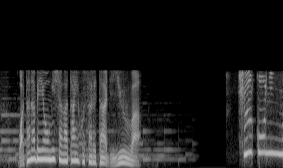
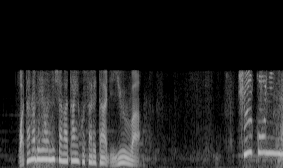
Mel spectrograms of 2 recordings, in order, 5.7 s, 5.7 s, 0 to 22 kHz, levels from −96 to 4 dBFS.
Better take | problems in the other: first | noise reduction (neural separator model SepFormer DNS4)

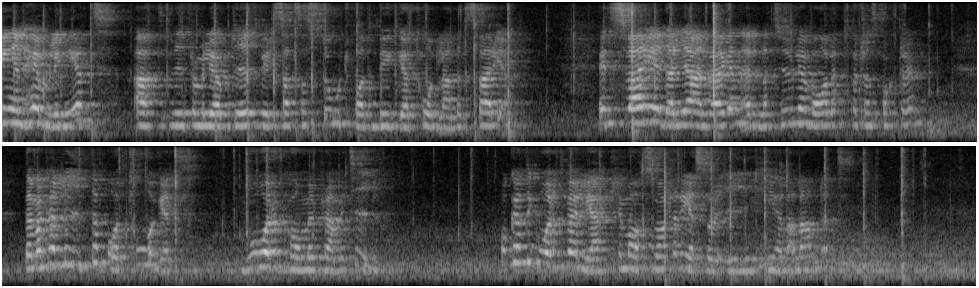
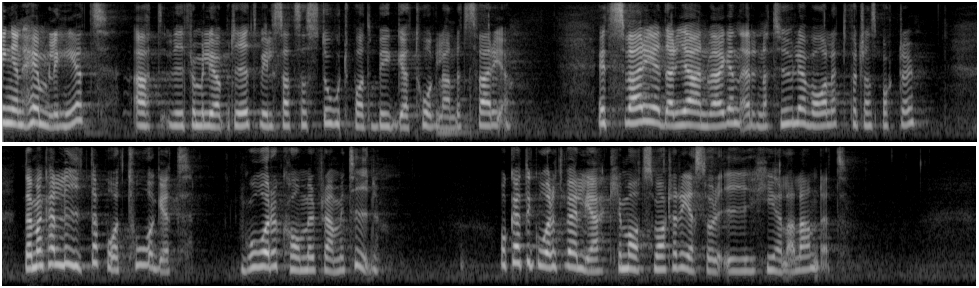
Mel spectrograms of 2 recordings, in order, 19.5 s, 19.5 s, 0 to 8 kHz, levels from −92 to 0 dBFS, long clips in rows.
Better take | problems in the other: second | background sound (Computer keyboard); 12 dB below the speech // room echo; dies away in 0.7 s

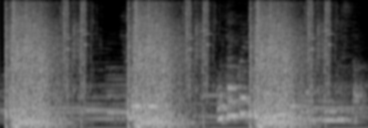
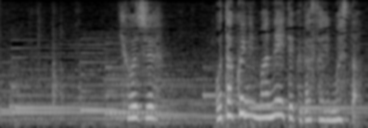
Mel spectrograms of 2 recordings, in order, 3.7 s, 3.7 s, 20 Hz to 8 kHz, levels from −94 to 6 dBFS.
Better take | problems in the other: second | background sound (Gunshot, gunfire); 5 dB above the speech // room echo; dies away in 0.6 s

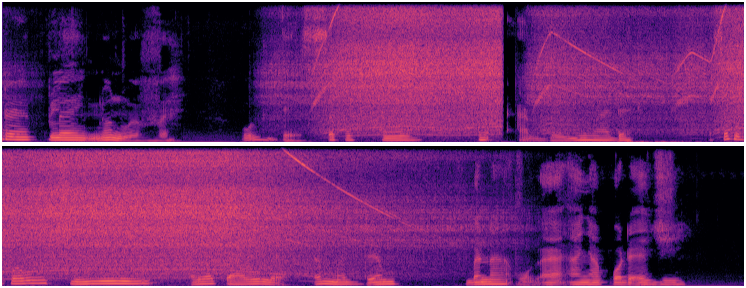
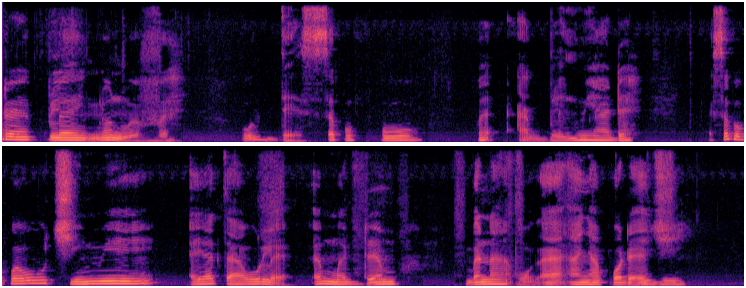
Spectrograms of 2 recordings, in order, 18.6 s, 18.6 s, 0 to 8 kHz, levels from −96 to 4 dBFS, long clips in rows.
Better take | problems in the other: second | background sound (Drill); 2 dB above the speech

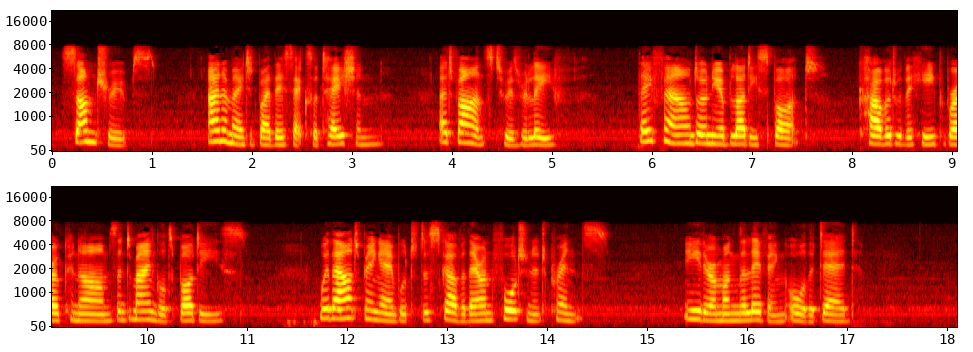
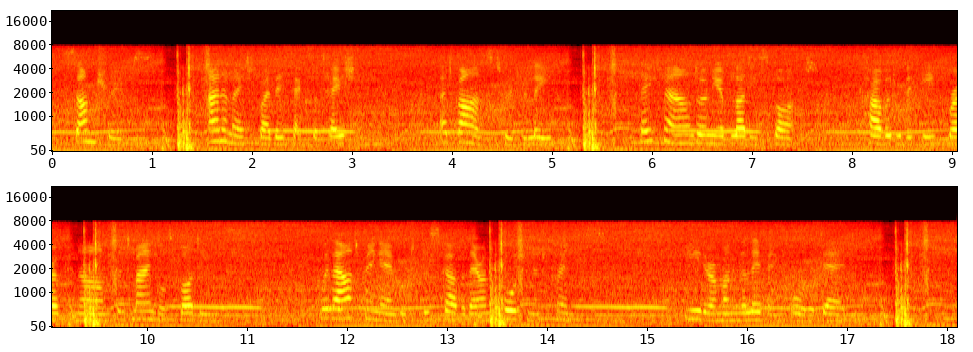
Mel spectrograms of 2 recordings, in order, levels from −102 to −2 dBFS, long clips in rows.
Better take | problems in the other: first | background sound (Car); 1 dB below the speech

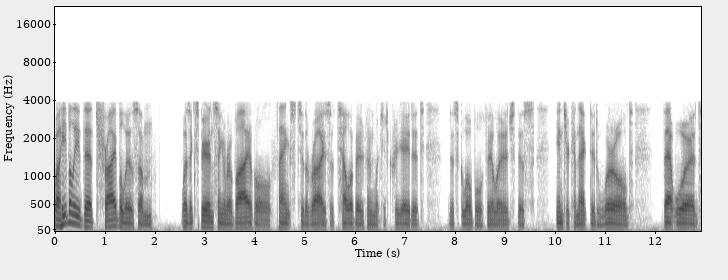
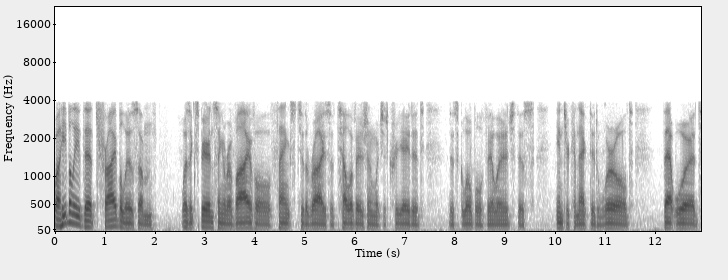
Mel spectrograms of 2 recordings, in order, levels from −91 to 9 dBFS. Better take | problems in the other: second | noise reduction (neural diffusion model UNIVERSE++)

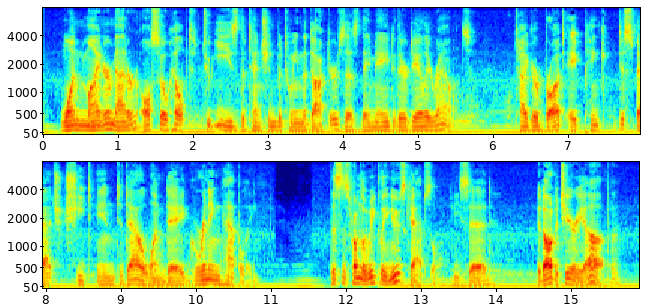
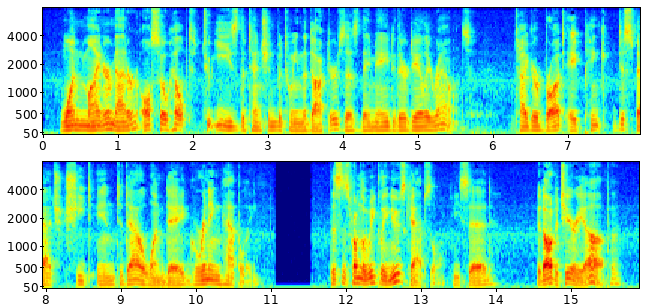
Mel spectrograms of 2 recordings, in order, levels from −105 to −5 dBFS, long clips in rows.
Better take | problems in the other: second | background sound (Musical instrument); 15 dB below the speech

